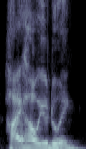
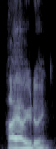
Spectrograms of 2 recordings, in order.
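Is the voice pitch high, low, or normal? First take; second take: high; low. First: It is said at a high pitch. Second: It is said at a low pitch. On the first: "so it's हाय" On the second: "low"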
